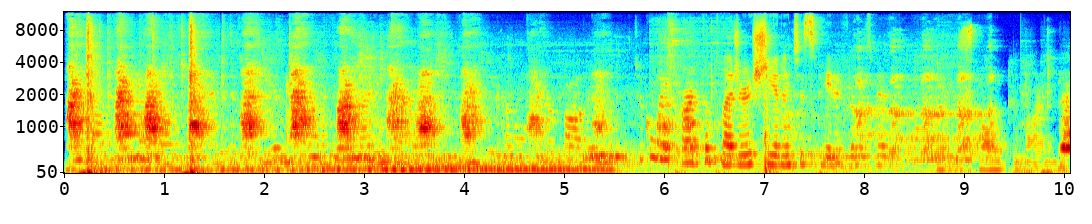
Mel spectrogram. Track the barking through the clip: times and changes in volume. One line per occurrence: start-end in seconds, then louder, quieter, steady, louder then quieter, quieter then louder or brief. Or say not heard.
0.0-10.0 quieter.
